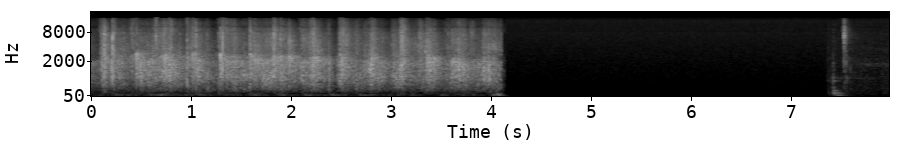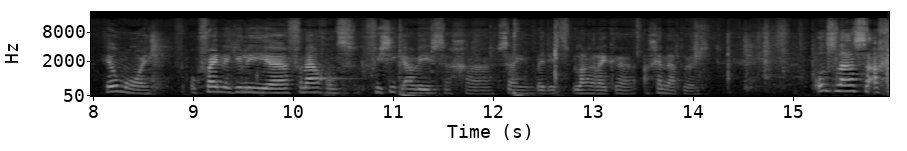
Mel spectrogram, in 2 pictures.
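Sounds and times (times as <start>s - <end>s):
applause: 0.0s - 4.2s
speech: 8.2s - 14.2s, 15.2s - 15.9s.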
